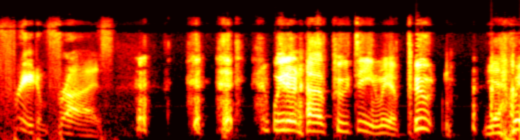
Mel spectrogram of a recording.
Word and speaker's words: poutine: but would call it poutin Putin yeah well like the the English way is Putin but like the right way is Putin Putin I I thought you were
